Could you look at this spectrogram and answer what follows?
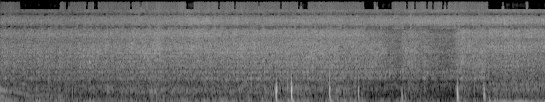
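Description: Fish curry sizzles steadily in a pot on a clay stove, a continuous close hiss with a few faint stirring knocks.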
